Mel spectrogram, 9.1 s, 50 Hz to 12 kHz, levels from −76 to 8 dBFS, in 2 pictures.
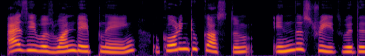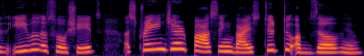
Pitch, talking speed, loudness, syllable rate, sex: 275 Hz, 160 wpm, -19 LUFS, 4.5 syllables/s, female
